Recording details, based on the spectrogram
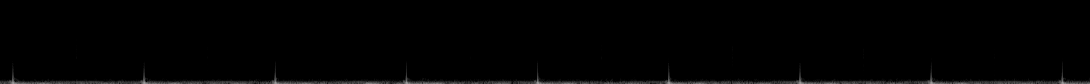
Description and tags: Vinyl crackle and hum.
crackle, hum, record, vinyl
